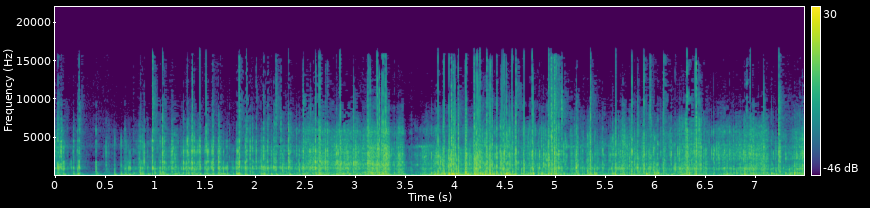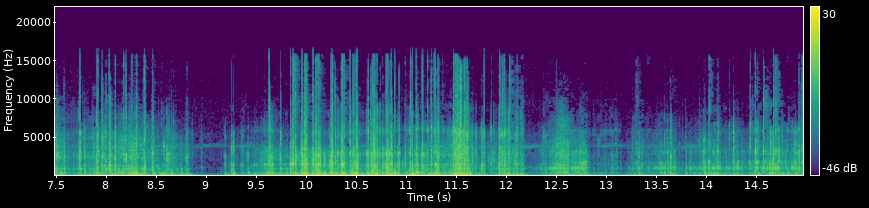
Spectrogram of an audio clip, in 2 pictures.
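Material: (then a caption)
Plastic. Long purple pointed nails scratch and brush through a large lavender pad densely covered in thin, flexible plastic or silicone pins. The result is a steady, dense, crackly rustle with a low rumbling body and a bright, hissy top, broken by brief quieter pauses near 3.5, 9 and 13 seconds.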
